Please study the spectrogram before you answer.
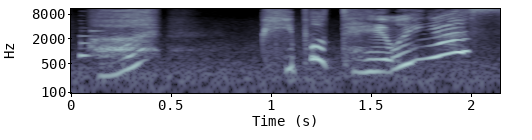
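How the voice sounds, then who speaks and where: A woman voicing a tiny, excitable fairy companion girl in a video game, with a squeaky, exclamatory delivery. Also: a little slow, background noise, heavily acted. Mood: surprised, plucky. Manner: squeaky, exclamatory, speaks of herself in third person.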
